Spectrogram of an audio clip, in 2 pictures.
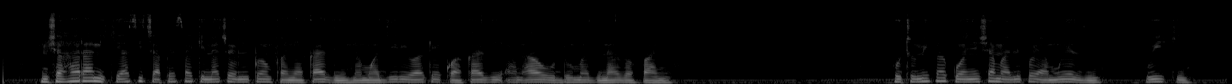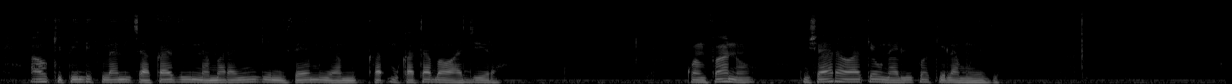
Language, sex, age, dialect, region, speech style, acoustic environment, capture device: Swahili, male, 35-44, Kenya - Mombasa, Kenya, relaxed, nature, desktop / Windows / Chrome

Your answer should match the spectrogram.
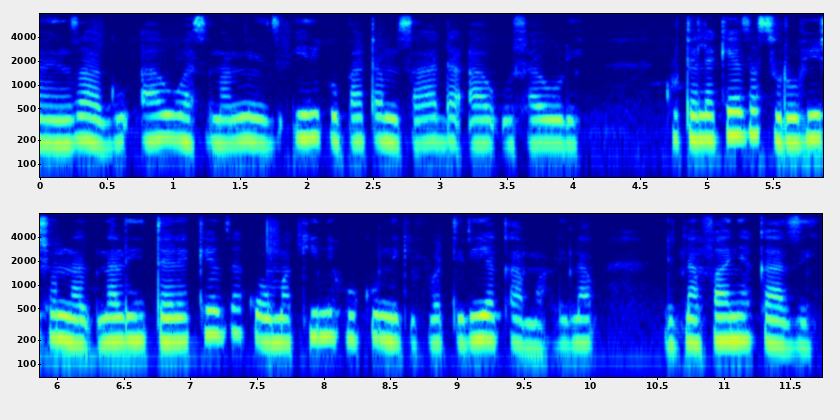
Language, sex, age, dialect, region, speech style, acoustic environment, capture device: Swahili, female, 35-44, Kenya - Nairobi Sheng-influenced, Kenya, nervous, silence, mobile / Linux / Chrome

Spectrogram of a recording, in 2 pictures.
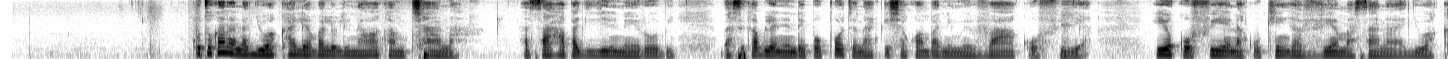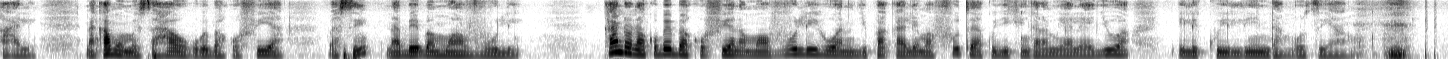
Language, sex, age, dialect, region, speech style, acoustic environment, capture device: Swahili, female, 25-34, Kenya - Mombasa, Kenya, happy; relaxed; excited, silence, mobile / Linux / Chrome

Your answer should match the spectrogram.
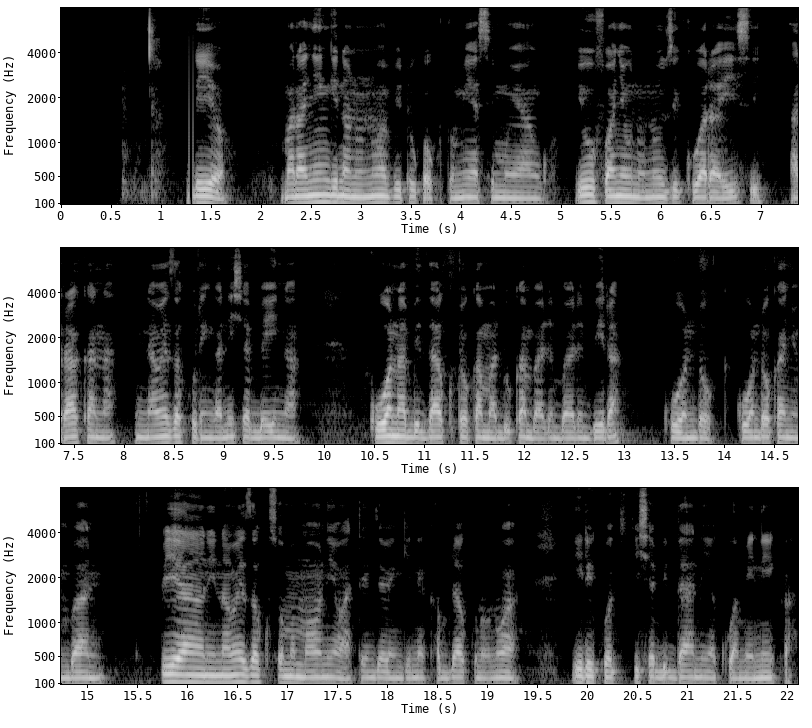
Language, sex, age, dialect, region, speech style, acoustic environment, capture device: Swahili, male, 18-24, Kenya - Nairobi Sheng-influenced, Kenya, happy; nervous; excited; focused, people talking; appliances; music; nature, mobile / Linux / Chrome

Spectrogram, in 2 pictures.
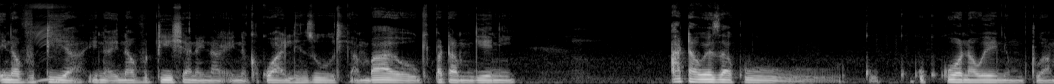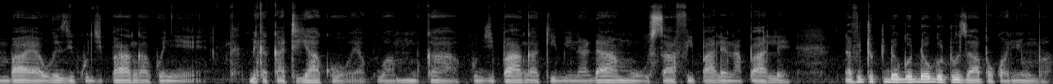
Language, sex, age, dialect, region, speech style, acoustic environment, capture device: Swahili, male, 25-34, Kenya - Mombasa, Kenya, happy, construction, mobile / Linux / Chrome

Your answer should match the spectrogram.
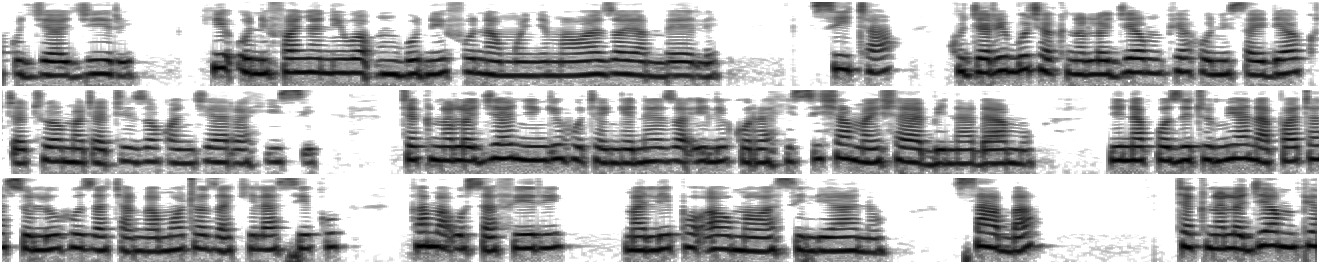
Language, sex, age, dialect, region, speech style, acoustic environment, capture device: Swahili, female, 18-24, Kenya - Nairobi Sheng-influenced, Kenya, anxious; relaxed; focused, nature, mobile / Linux / Chrome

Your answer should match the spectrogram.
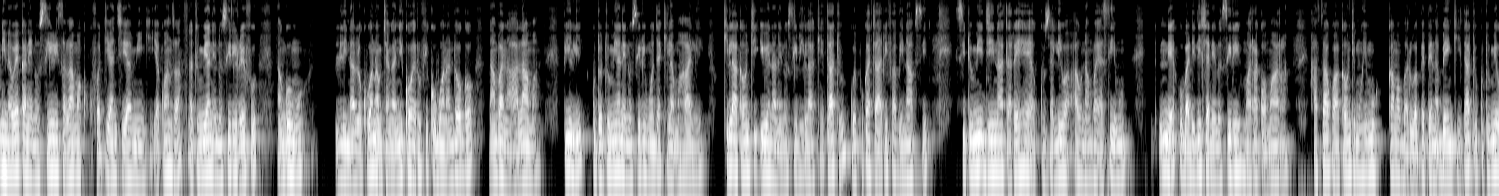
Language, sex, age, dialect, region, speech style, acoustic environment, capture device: Swahili, male, 18-24, Kenya - Kiambu, Kenya, happy, silence, mobile / Linux / Chrome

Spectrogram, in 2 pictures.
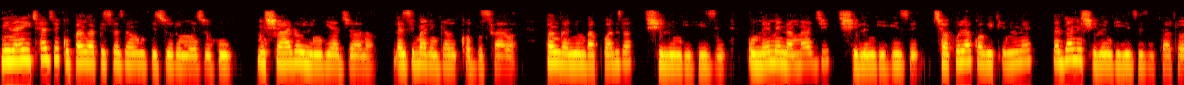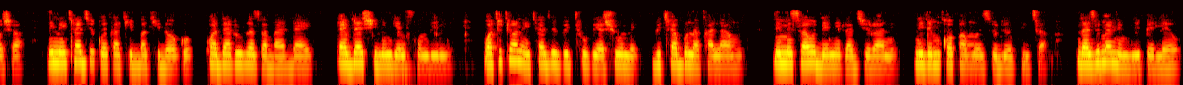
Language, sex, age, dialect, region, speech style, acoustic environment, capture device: Swahili, male, 25-34, Kenya - Mombasa, Kenya, relaxed, music, desktop / Windows / Chrome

